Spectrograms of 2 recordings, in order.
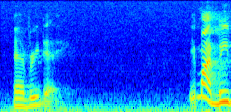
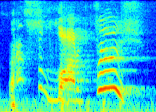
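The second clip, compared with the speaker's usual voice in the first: much higher, slow put-on voice; higher, slow mocking aside; 11 semitones higher, slower than usual. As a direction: squeak it out mockingly. Mocking past catch.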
